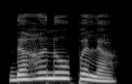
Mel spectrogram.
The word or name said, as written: ದಹನೋಪಲ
